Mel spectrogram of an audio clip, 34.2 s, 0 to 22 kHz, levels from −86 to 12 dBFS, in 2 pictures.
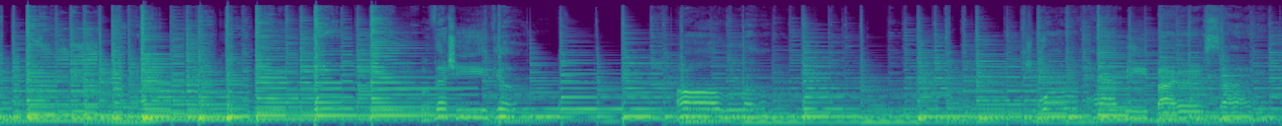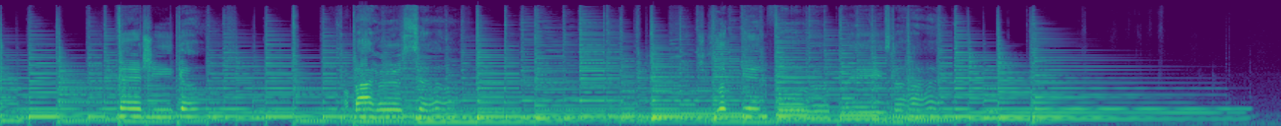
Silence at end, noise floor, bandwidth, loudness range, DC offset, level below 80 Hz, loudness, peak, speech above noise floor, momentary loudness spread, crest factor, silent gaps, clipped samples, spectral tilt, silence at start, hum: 0.4 s; -39 dBFS; 19 kHz; 5 LU; under 0.1%; -42 dBFS; -15 LUFS; 0 dBFS; 26 dB; 9 LU; 14 dB; none; under 0.1%; -5.5 dB/octave; 0 s; none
